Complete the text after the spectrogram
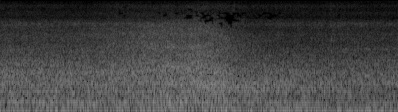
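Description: A large truck roars past close by.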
